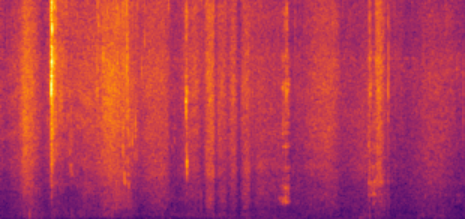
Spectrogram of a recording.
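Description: Close handling noise from an angler unhooking a small fish and picking up a short ice-fishing rod: clothing rustling and scraping, with several sharp clicks, the loudest under a second in.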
